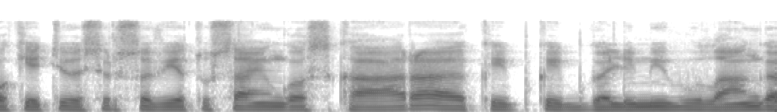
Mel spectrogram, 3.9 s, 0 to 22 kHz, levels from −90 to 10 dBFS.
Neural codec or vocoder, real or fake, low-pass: none; real; 9.9 kHz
